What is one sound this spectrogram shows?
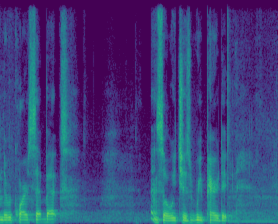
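A man speaks into a microphone in short phrases, with pauses.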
